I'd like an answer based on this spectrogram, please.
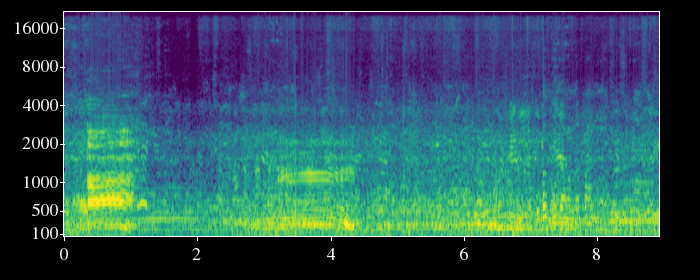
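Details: Cattle at a market in Raniganj, Dinajpur, Bangladesh, 2025: a loud short bellow opens, then a second drawn-out moo ending with an upward slide, followed by softer lowing amid murmuring crowd noise.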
